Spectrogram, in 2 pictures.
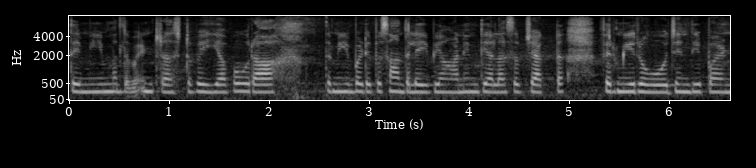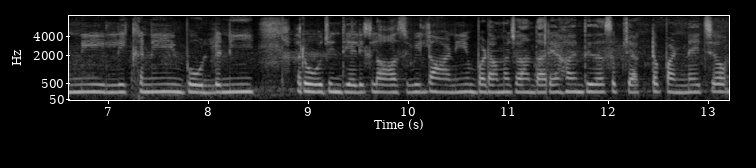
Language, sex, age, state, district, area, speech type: Dogri, female, 18-30, Jammu and Kashmir, Samba, rural, spontaneous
